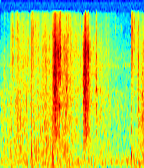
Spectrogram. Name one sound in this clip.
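A gun clicks and clatters as it is handled.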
